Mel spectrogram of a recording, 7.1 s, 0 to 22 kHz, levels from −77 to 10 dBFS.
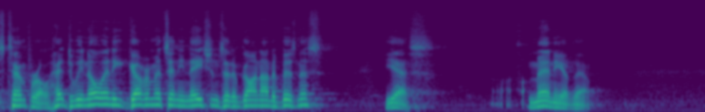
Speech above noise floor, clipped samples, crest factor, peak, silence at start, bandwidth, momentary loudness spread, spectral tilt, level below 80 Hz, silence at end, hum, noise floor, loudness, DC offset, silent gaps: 38 dB; under 0.1%; 20 dB; -8 dBFS; 0 s; 15.5 kHz; 14 LU; -7 dB/octave; -66 dBFS; 1.15 s; none; -64 dBFS; -26 LUFS; under 0.1%; none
